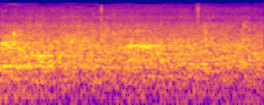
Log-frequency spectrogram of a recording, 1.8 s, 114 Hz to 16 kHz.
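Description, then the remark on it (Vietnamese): A crowd at a 2009 summer camp applauding in thanks to the monks and nuns who organized it, a dense and steady wash of many hands clapping at once, sustained at an even, fairly loud level throughout. “và cuối cùng là cảm ơn tất cả quý thầy quý sư cô trẻ đã phải rất là vất vả suốt mấy tháng trời để tổ chức thành công hội trại mùa hè cho tất cả các cháu có mặt tại đây xin dành tràng pháo tay để biết ơn”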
